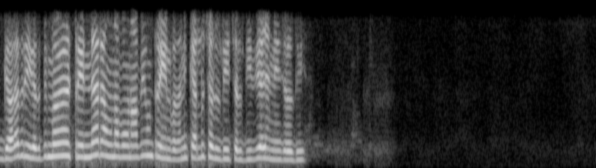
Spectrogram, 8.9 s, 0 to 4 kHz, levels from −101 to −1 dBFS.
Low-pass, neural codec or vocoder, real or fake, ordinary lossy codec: 3.6 kHz; none; real; none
